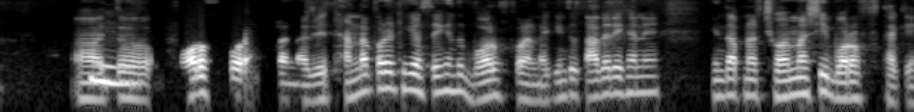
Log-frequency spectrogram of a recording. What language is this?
Bangla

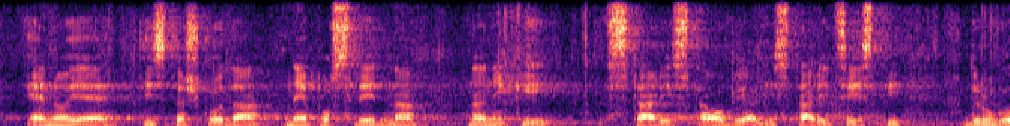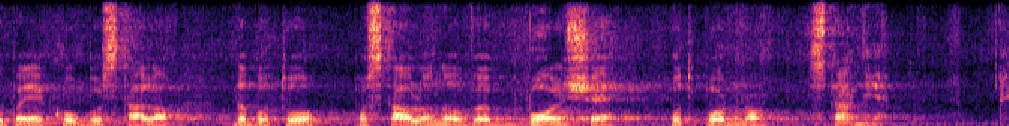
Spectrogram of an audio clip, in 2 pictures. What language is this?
Slovenian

